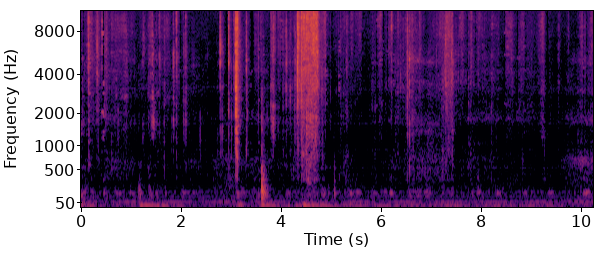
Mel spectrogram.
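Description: Faint crinkling and tearing of a trading-card pack wrapper being ripped open. There are two sharp clicks just after three seconds, then the main short rip about four seconds in, then lighter rustles.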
